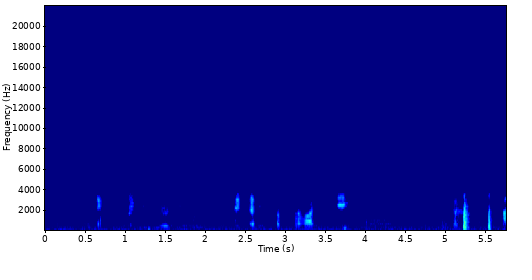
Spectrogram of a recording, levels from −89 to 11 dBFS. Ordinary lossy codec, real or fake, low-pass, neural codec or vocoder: none; real; 3.6 kHz; none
